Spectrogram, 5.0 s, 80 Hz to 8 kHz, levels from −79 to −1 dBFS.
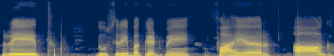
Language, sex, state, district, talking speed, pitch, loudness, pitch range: Hindi, female, Punjab, Fazilka, 85 wpm, 205 Hz, -13 LUFS, 195-210 Hz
